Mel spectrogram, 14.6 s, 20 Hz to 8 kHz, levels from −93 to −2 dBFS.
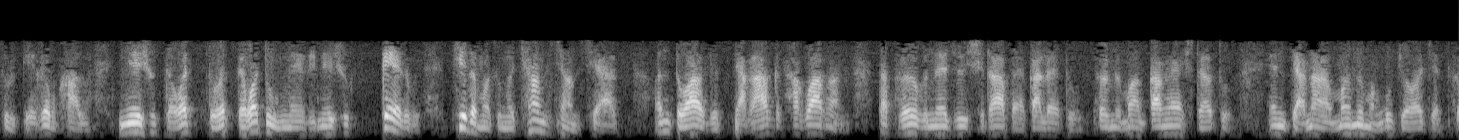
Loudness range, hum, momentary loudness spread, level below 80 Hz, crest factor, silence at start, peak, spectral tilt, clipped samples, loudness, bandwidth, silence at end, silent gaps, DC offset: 4 LU; none; 13 LU; -80 dBFS; 20 dB; 0.05 s; -4 dBFS; -10 dB/octave; under 0.1%; -25 LUFS; 3.7 kHz; 0 s; none; under 0.1%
